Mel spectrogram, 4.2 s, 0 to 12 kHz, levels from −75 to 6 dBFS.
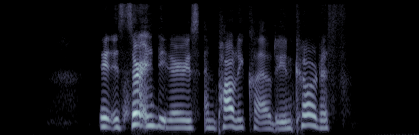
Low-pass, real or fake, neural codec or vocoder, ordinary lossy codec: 10.8 kHz; fake; codec, 16 kHz in and 24 kHz out, 0.4 kbps, LongCat-Audio-Codec, four codebook decoder; none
